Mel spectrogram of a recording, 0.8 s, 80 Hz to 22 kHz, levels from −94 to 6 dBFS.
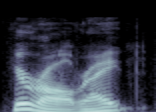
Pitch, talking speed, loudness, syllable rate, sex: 125 Hz, 230 wpm, -16 LUFS, 5.9 syllables/s, male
